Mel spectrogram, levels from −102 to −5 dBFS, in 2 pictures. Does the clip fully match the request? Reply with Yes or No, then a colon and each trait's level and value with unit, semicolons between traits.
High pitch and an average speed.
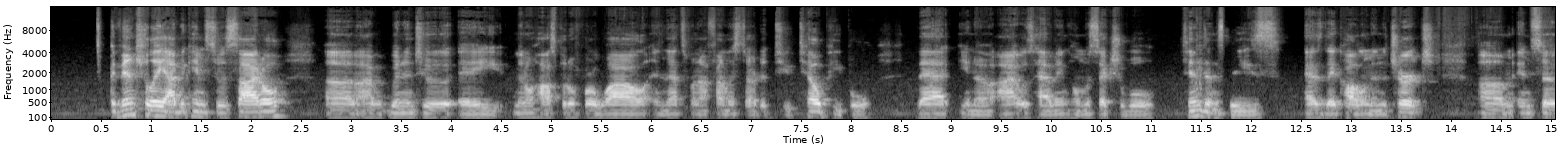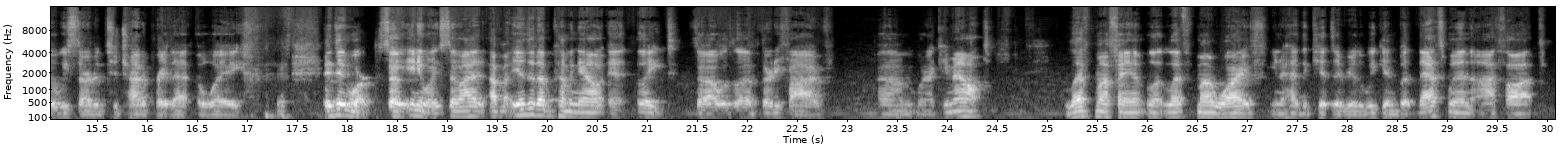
No: medium, 140 Hz; average, 185 wpm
